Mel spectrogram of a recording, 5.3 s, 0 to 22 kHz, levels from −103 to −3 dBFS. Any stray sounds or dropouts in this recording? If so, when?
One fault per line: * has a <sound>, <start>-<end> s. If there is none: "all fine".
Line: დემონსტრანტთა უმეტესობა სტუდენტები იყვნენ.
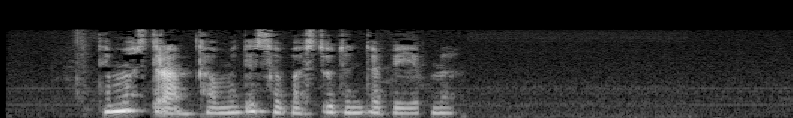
all fine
